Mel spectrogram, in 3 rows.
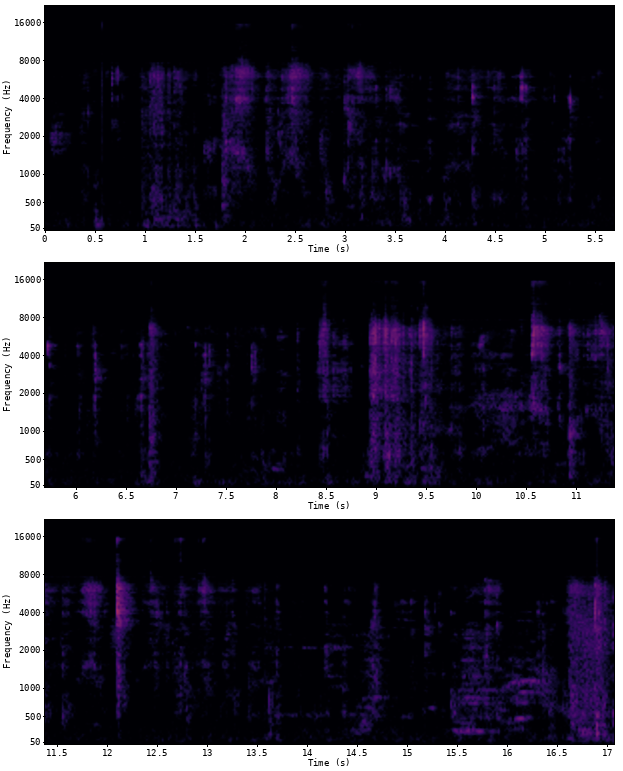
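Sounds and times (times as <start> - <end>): chewing fries: 0.0 - 17.0.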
